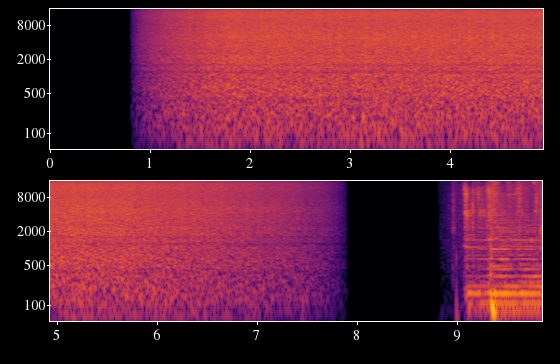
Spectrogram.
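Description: Steady rushing of white water from the cascades of Tahquamenon Falls, fading in about a second in and fading out near the end.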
